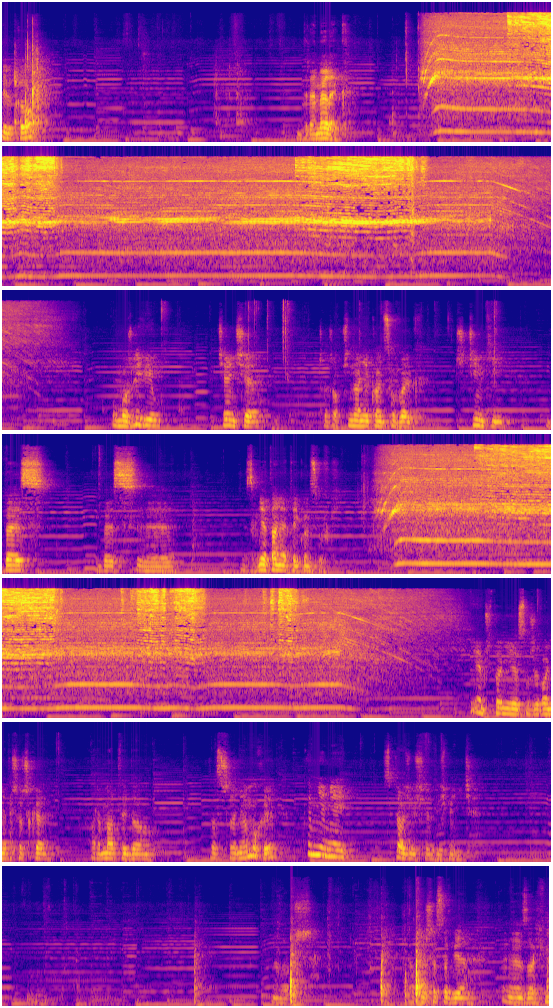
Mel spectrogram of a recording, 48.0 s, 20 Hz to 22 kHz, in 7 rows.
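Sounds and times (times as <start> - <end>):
rotary tool whining: 5.0 - 14.6, 25.1 - 33.3
hissing cutting bursts: 5.2 - 14.6, 25.2 - 33.3.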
